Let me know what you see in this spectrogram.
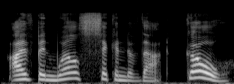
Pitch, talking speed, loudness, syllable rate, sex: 215 Hz, 180 wpm, -18 LUFS, 5.0 syllables/s, female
